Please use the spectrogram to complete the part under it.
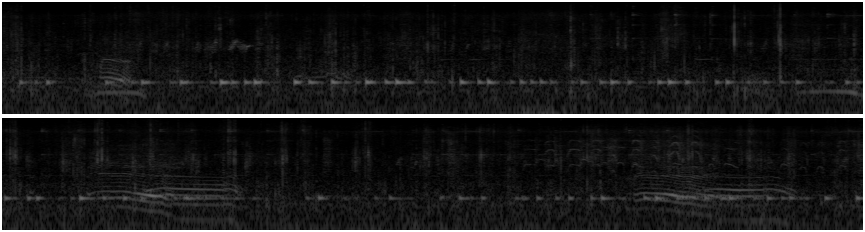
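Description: Cattle moo loudly nearby.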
